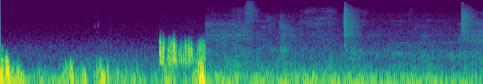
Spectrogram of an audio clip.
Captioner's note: wind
